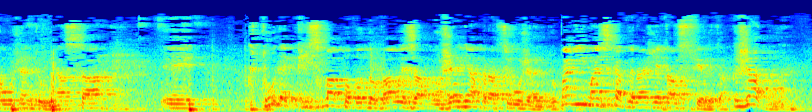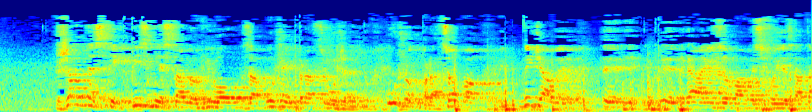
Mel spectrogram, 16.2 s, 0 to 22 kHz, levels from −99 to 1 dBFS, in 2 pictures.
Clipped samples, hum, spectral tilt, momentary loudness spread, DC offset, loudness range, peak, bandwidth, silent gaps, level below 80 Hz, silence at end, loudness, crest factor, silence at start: under 0.1%; none; -5.5 dB/octave; 6 LU; under 0.1%; 2 LU; 0 dBFS; 13 kHz; none; -38 dBFS; 0 s; -19 LUFS; 18 dB; 0 s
